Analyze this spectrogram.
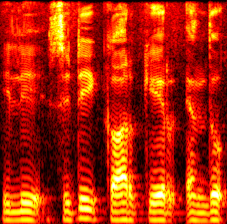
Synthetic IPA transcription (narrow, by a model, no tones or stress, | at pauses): ilːisiʈikaːɾkeːɾend̪u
